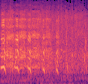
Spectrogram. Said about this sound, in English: Thank you for the jaded applause. Thank you. Everybody sit down.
